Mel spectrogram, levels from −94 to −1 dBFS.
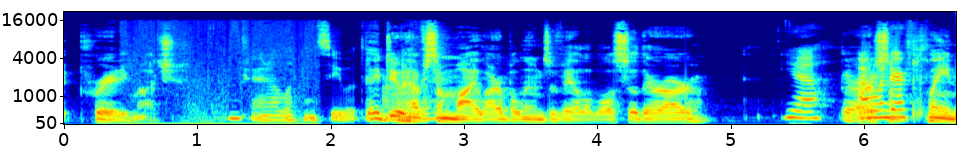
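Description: From 0.43 to 1.93 s the speech turns grainy, with a gritty distortion that tracks each syllable, most likely low bit depth without dither from truncation to about 7 bits. The error sits only around 30 dB below the signal, so the waveform shows visible stair-steps and the spectrogram shows broadband hash that appears and vanishes with the speech.

From 2.61 to 5.7 s, periodic USB or driver dropouts recur every 1.02 s, each removing roughly 10 ms of audio and leaving silence in its place. They are heard as evenly spaced ticks, and each one shows as a flat gap in the waveform and a thin vertical break in the spectrogram.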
